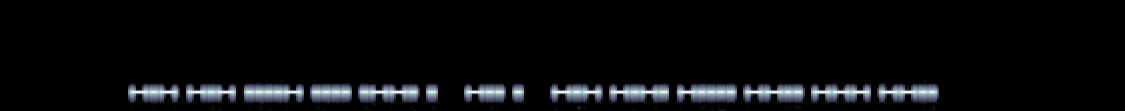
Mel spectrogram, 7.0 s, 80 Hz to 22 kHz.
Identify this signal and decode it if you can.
Morse code, heard as a keyed tone, about 40 wpm, 700 Hz. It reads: KK4HPE DE KC6ZOZ
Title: USA Callsign DE Callsign - 6 Characters - 40wpm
